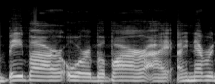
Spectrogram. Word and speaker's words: Babar: dissect children's books like Babar or Babar I I never know how to pronounce that word but that quickest Babar I mean that's how the French say it anyway I was in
